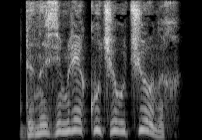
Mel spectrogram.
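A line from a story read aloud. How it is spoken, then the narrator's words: Exclaimed. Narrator (Russian): воскликнула Рашми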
